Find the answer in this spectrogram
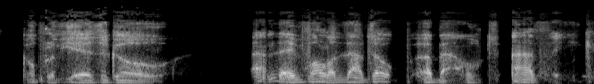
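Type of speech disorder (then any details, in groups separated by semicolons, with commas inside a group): Speech with a voice prosthesis; laryngectomy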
